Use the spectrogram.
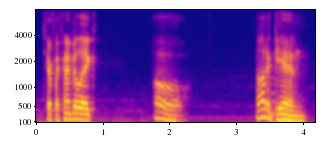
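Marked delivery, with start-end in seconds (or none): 1.8-4.1 whispered, very quiet. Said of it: "that's very quiet".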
